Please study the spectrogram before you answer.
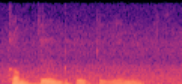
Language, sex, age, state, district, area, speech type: Kannada, male, 30-45, Karnataka, Shimoga, rural, spontaneous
